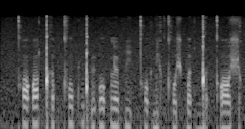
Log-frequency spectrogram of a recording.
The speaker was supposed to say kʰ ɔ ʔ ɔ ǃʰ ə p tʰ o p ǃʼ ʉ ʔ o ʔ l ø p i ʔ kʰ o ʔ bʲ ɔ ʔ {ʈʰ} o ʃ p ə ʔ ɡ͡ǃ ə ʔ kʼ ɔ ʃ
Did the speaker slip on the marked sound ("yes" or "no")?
yes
